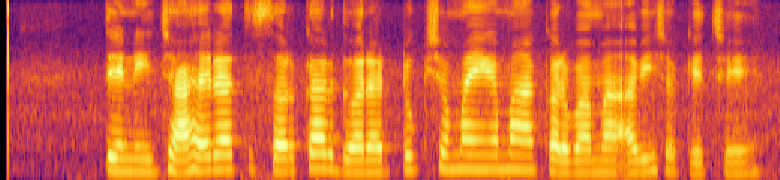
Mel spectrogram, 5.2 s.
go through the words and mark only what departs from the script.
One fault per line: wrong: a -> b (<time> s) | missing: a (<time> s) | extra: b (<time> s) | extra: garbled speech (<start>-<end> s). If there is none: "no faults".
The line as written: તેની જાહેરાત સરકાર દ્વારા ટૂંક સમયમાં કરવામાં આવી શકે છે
no faults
